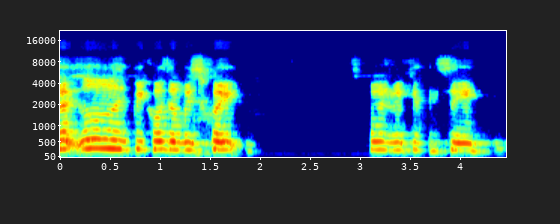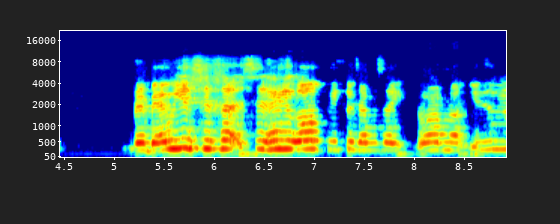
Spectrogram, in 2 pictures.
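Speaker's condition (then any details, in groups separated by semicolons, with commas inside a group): Cerebral palsy; predicted never to talk, now talks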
